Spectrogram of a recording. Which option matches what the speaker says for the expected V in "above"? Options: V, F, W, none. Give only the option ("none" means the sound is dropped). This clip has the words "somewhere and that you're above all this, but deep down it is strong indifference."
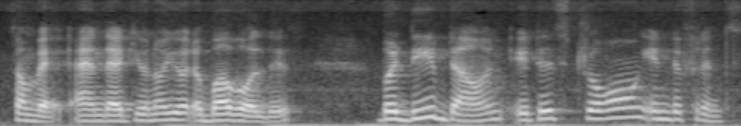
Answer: V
